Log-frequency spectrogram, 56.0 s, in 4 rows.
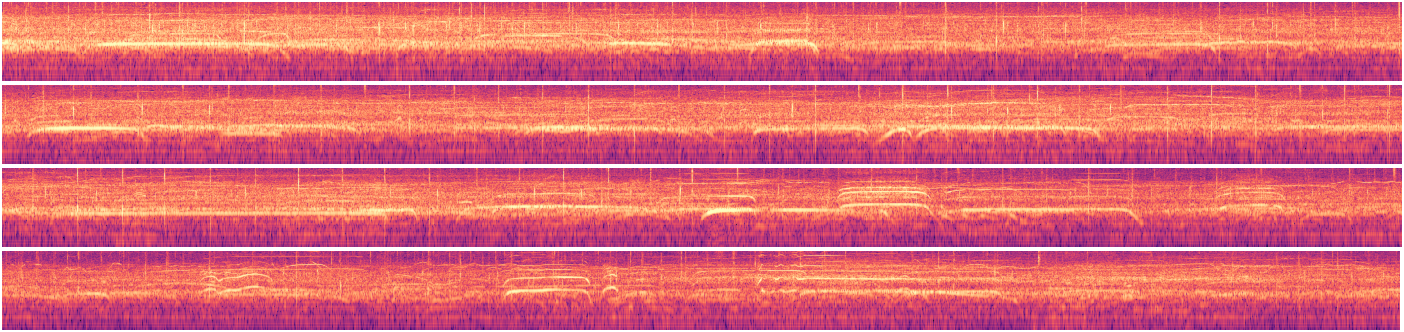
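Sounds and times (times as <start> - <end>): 
crowd: 0.0 - 55.9.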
